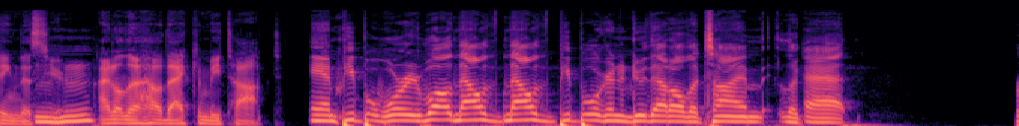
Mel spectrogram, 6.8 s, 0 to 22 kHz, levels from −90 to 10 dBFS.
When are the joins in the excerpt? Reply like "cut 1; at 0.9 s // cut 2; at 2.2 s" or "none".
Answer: cut 1; at 2.0 s // cut 2; at 3.4 s // cut 3; at 5.3 s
